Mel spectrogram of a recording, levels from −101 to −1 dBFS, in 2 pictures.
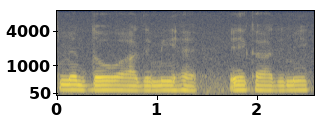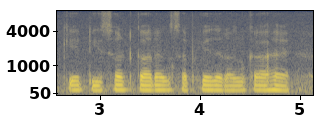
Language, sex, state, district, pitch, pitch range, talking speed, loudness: Hindi, male, Jharkhand, Deoghar, 125 Hz, 120-125 Hz, 165 wpm, -15 LUFS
